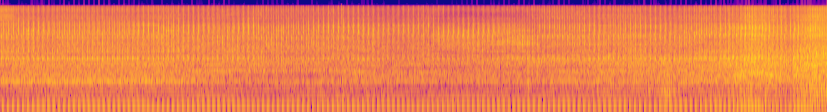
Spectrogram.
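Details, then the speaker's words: Yamaha NMAX, recently had engine repair with piston replaced, owner complains of rough engine sound: at idle, fast sharp even ticking about three per second, steady; cause unconfirmed; engine ticking noise. "Nyalakan terlebih dahulu motornya supaya teman-teman dan konsumen lain bisa mendengarkan suara motor nmax yang sedang mekanik bengkel lakukan pengecekan ini suaranya seperti apa"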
